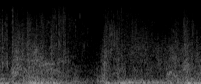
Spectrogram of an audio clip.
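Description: Blows land with heavy, crunching thuds.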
